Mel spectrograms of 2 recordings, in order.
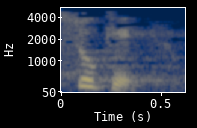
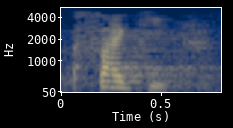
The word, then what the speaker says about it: psyche: 那希腊语呢，在用第二个词来形容生命，就是这个 psyche，或者英文里面呢我们读成 psyche，就是从这个 psyche 我们导致这个心理学或者精神病学，就是一个它包括一个人的思想、他的感情，他的意志，就是生活生命在心里的那个领域。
